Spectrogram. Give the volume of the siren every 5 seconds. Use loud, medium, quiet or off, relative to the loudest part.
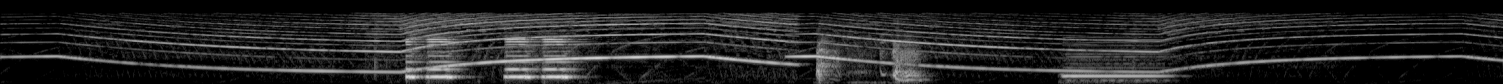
medium, loud, medium.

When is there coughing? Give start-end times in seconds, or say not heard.
8.2-9.3.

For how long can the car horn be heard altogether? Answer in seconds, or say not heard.
3 s.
